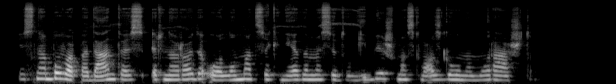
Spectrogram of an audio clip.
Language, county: Lithuanian, Šiauliai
